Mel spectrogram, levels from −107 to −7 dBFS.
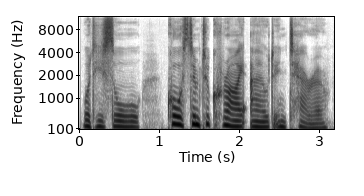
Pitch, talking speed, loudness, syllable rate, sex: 165 Hz, 190 wpm, -18 LUFS, 4.5 syllables/s, female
